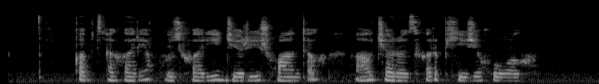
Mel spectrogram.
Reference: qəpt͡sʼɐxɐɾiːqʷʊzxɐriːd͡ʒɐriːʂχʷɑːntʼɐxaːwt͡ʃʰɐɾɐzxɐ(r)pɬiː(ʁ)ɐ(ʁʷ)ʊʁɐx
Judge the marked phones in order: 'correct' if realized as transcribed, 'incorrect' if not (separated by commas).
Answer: correct, incorrect, incorrect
